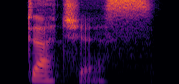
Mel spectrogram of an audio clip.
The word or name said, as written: duchess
